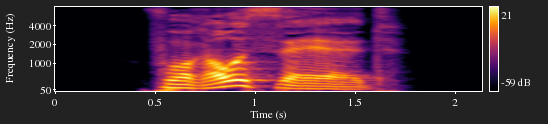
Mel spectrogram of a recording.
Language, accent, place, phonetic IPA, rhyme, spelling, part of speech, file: German, Germany, Berlin, [foˈʁaʊ̯sˌzɛːət], -aʊ̯szɛːət, voraussähet, verb, De-voraussähet.ogg
- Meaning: second-person plural dependent subjunctive II of voraussehen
